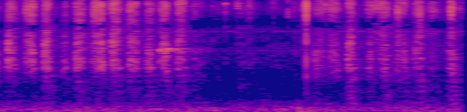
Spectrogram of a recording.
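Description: A scratch-off lottery ticket being scratched: rapid rubbing strokes across the latex coating, busiest in the first second and lighter after, with a small click about one and a half seconds in.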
